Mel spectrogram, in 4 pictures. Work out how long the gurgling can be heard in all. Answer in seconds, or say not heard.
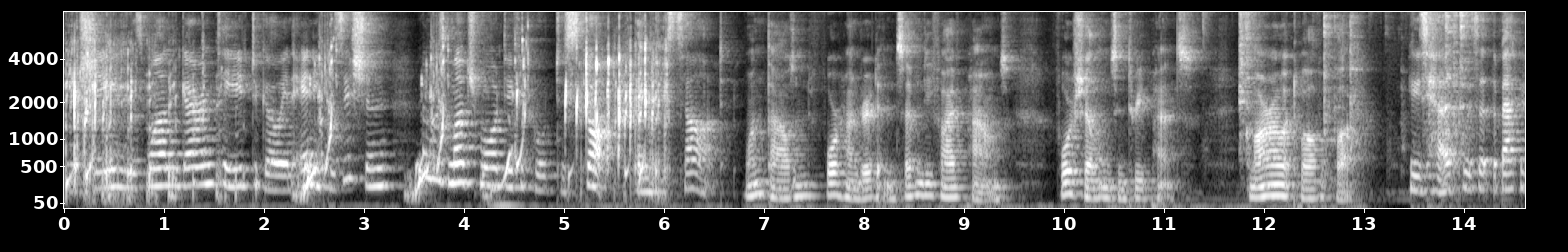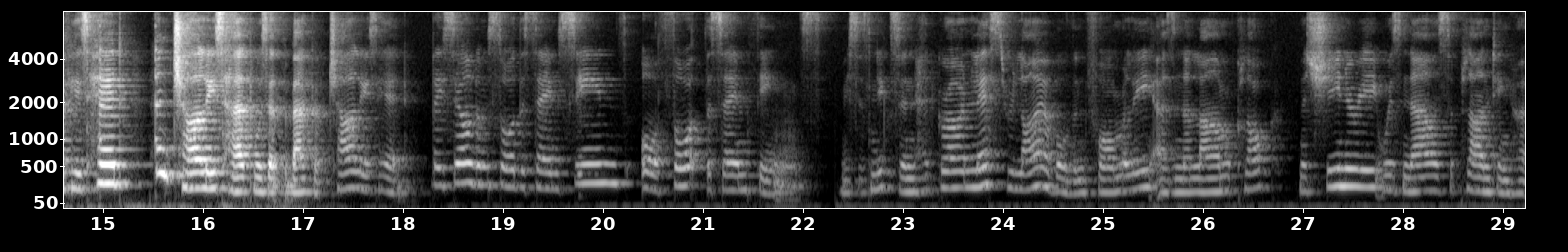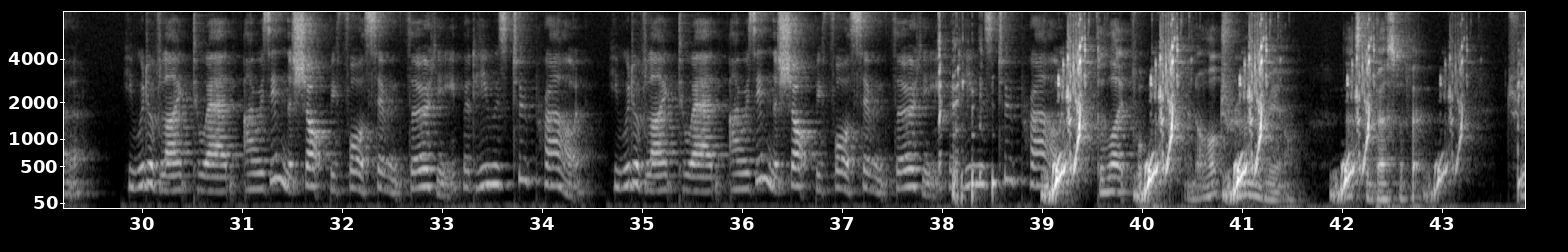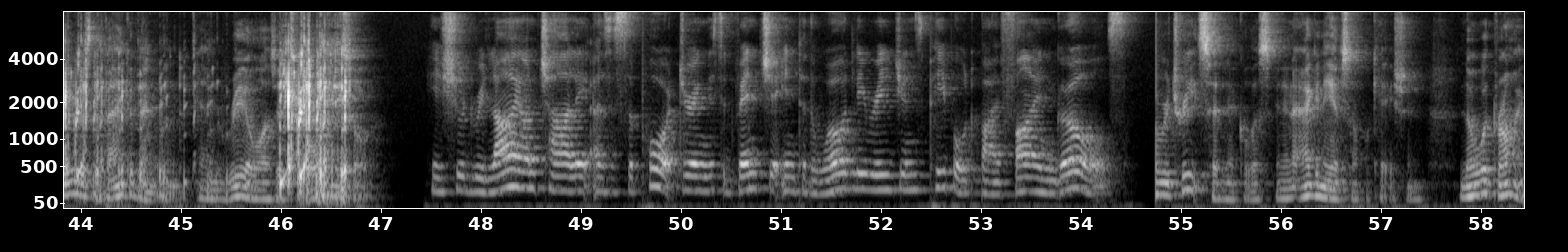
16 s.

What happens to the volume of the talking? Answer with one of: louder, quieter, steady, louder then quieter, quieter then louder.
quieter.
